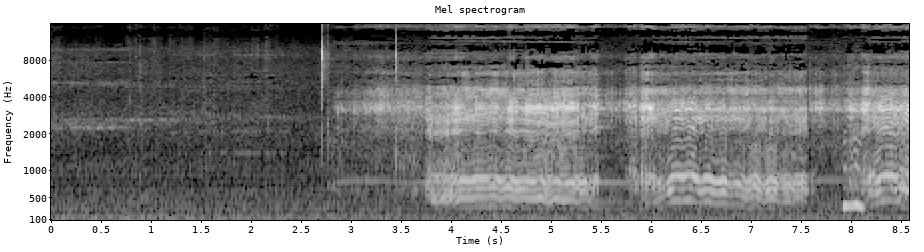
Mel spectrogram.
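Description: Animated Halloween skeleton prop set off with a click about three seconds in, then sounding through its small speaker: a steady tone and two long phrases of synthetic, wavering singing with heavy vibrato.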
